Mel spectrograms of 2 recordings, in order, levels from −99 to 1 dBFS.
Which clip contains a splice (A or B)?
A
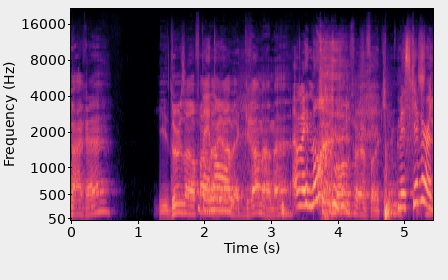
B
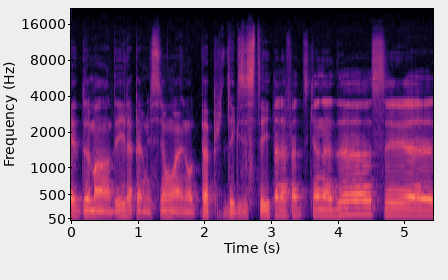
B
